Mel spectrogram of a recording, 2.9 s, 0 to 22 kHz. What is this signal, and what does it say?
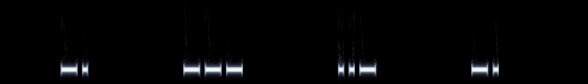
Morse code, heard as a keyed tone, about 43 wpm, spaced as for 15 wpm, 690 Hz. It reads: NOUN
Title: 6x Character Spacing - Top 500 Words - 45wpm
